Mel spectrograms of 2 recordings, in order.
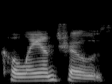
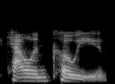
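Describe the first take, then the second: First: The ending sounds like 'choes', not like 'Chloe's'. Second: The ending sounds like 'Chloe's', with a hard k. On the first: This is the common everyday pronunciation. "a lot of people actually uh, call these Kalanchos" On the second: This is the botanical Latin pronunciation. "you pronounce it like Chloe, so it's like"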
